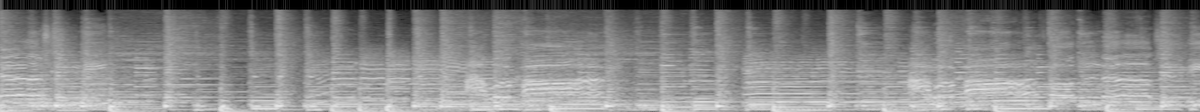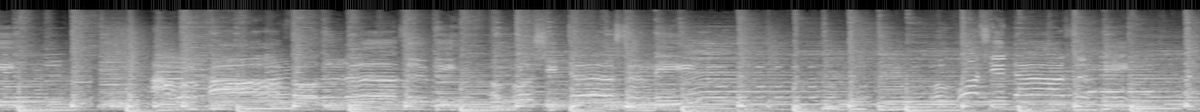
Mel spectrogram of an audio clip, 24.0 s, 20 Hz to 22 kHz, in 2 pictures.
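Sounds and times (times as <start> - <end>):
pitch-bending lead melody: 0.0 - 16.0, 18.6 - 24.0
blues-rock band music: 0.0 - 24.0.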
